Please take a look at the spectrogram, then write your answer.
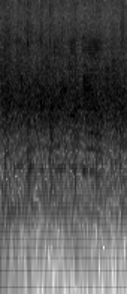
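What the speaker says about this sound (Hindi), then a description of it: "एक बार जोरदार करतल ध्वनि।" Steady, dense audience applause from a large gathering at a religious discourse, loud and sustained throughout without pause.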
